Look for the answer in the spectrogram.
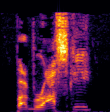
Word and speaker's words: Bobrovsky: Florida Panthers goalie, Sergei Bobrovsky. Gosh, did I say that right? – You sound confident. You're good. It sounds good to me.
